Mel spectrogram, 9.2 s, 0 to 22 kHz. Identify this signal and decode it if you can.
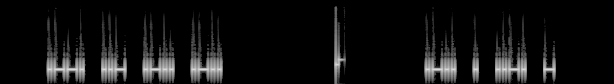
Morse code, heard as a keyed tone, about 25 wpm, spaced as for 18 wpm, 700 Hz. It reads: PULL LEFT
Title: 2x Character Spacing - Top 500 Words - 25wpm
